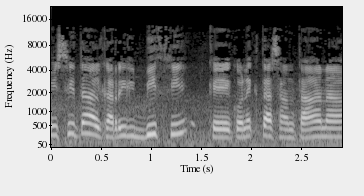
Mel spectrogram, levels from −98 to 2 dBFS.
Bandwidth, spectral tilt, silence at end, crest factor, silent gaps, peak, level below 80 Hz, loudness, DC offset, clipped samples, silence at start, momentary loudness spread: 13.5 kHz; -4 dB/octave; 0 s; 14 dB; none; -10 dBFS; -48 dBFS; -23 LUFS; under 0.1%; under 0.1%; 0 s; 5 LU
